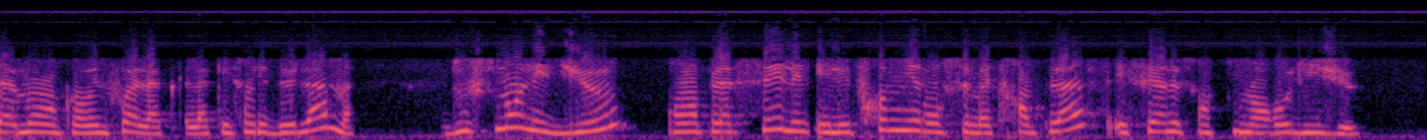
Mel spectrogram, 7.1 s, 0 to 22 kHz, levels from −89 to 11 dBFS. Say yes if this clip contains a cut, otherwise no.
yes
